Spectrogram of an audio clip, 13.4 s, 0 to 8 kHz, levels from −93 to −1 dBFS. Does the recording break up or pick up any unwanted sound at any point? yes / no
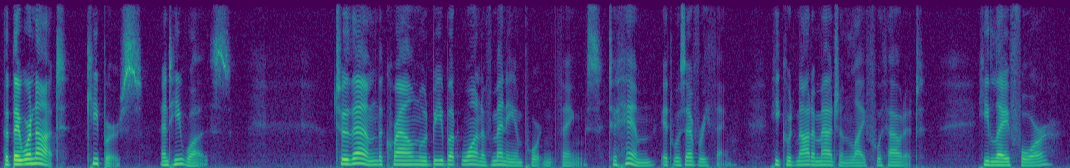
no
